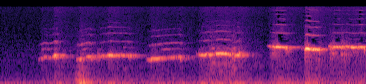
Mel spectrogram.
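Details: A hungry cockatiel whistles a tune of drawn-out tonal notes, at first lower and level, then climbing to higher, slightly wavering whistles near the end.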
